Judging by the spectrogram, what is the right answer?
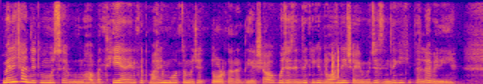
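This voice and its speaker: Voiced by a woman, a young widowed mother in a spoken romance novel talks with a husky, somewhat high voice. Her lines come out earnest and sorrowful, firm about her child's future. The recording sounds slightly dull and lo-fi. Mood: grieving.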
